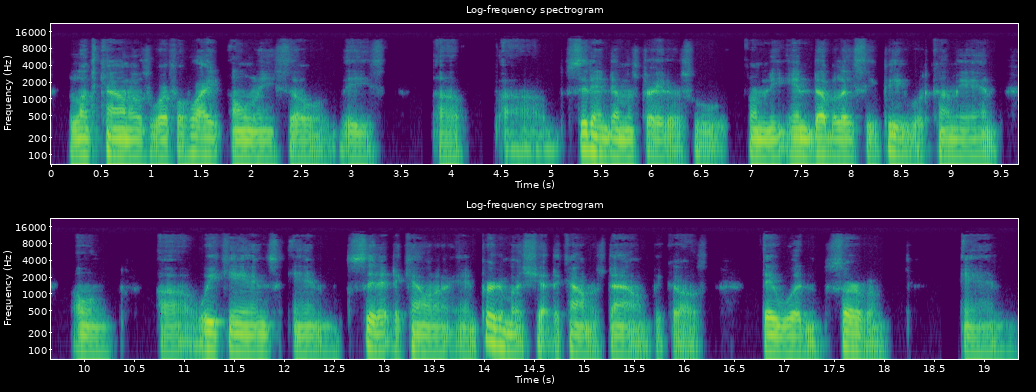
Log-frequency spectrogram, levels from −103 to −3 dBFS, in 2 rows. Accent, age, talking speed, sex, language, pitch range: American, 50-69, 125 wpm, male, English, 95-115 Hz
